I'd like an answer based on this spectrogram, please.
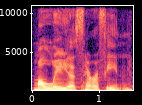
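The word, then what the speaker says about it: Mleigha Seraphynne: yes spelled exactly like that CLA insists it's pronounced Mala seraphine but she's adamant about keeping the creative spelling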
